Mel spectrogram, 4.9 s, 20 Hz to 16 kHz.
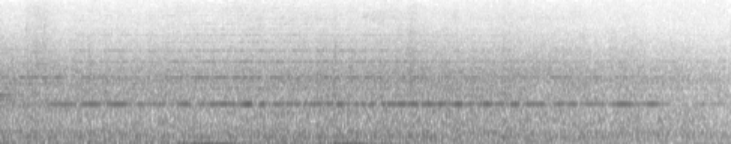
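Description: Train in Resident Evil 2 remake, a steady low rumbling drone with a faint whine, continuous and even throughout, no voices.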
